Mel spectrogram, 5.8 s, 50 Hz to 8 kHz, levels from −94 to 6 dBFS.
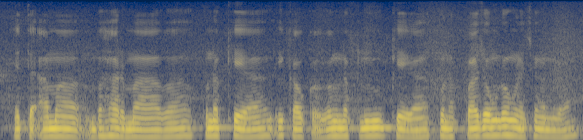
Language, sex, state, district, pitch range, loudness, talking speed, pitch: Wancho, male, Arunachal Pradesh, Longding, 105-115 Hz, -15 LUFS, 225 wpm, 110 Hz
